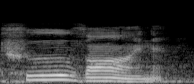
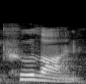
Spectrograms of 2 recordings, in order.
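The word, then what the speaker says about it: pouvons: then for the new what is new pouvon pouvon i'm gonna zoom out for a sec when i tell students they're similar and i have them predict they'll always tell me pulan they think it's going to be pulan because it's vulon but notice it was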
